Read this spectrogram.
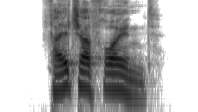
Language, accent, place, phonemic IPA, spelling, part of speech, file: German, Germany, Berlin, /ˈfalʃɐ fʁɔɪ̯nt/, falscher Freund, noun, De-falscher Freund.ogg
- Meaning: 1. false friend 2. Used other than figuratively or idiomatically: see falsch, Freund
